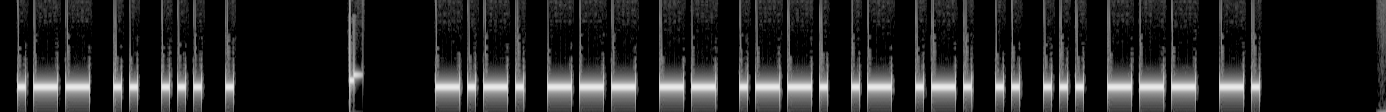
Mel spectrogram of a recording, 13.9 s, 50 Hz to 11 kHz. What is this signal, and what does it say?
Morse code, heard as a keyed tone, about 15 wpm, 700 Hz. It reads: WISE COMPARISON
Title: Sentences from Top 1600 Words - New Word Drill - 15wpm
